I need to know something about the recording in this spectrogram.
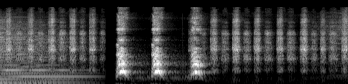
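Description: A dog barking three times, about half a second apart, with quick rhythmic panting running through, as a short jingle's music ends in the first second.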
